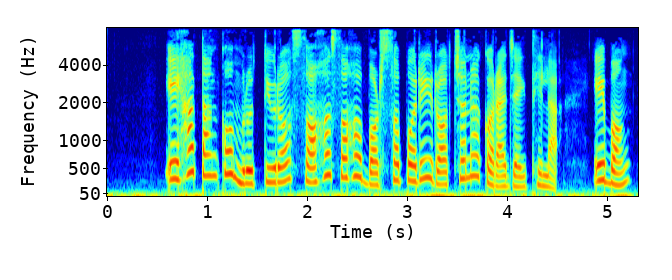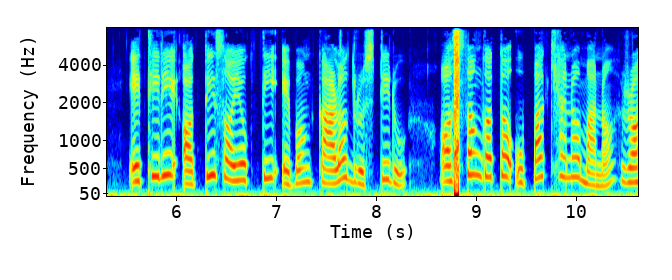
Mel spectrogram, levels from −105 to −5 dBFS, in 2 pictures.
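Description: File tags played as audio appear at 8.78 to 8.82 s, just after "ଏଥିରେ ଅତିଶୟୋକ୍ତି ଏବଂ କାଳଦୃଷ୍ଟିରୁ". A block of text metadata was fed to the decoder as though it were sample data, so character bytes became waveform values. Because text bytes cluster in a narrow positive range, the result is a loud, buzzy rasp pushed off-centre to one side of zero, lasting about 40 ms, with abrupt edges that cut into the speech like a burst of static.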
